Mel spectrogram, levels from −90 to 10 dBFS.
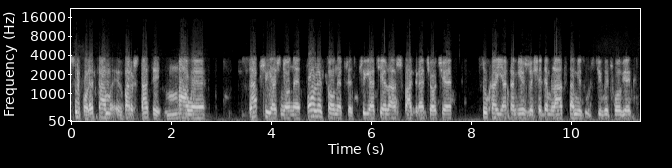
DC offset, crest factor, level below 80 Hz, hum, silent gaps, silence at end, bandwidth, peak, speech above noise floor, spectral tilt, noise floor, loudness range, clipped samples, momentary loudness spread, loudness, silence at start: under 0.1%; 16 dB; -48 dBFS; none; none; 0.1 s; 6 kHz; 0 dBFS; 37 dB; -6.5 dB/octave; -53 dBFS; 1 LU; under 0.1%; 5 LU; -17 LUFS; 0 s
